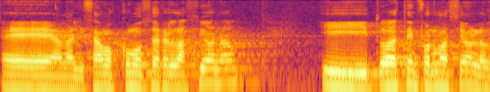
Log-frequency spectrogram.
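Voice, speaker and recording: A man with a Cuban accent at a very fast pace, fairly even intonation and audible room echo. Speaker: software company co-founder. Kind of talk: conference talk. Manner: halting, frequent fillers and repeats.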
